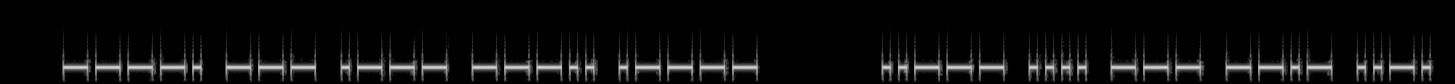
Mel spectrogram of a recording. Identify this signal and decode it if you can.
Morse code, heard as a keyed tone, about 15 wpm, 800 Hz. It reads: 9OJ81 2HOQF
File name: CW / DET / 1 9 1500C S A 14wpm 3222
